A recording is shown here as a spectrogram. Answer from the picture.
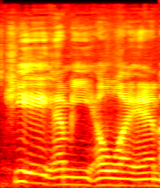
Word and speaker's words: Gamelyn: It's Gamelyn. I do apologize, Scott. I probably should have asked you how to pronounce that before I told you I'd do this video for you.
